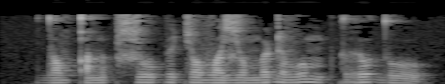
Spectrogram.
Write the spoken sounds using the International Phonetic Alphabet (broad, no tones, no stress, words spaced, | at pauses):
dɔvqʼən̪ʌpɕu pycovʌ ʑomo ɖəvu məpkru d̪u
